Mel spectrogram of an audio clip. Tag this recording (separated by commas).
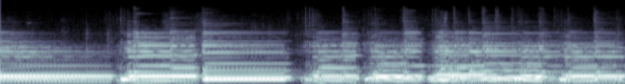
Music, Guitar, Plucked string instrument, Musical instrument, inside a small room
